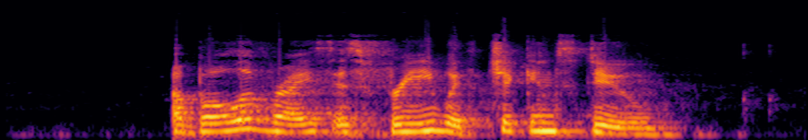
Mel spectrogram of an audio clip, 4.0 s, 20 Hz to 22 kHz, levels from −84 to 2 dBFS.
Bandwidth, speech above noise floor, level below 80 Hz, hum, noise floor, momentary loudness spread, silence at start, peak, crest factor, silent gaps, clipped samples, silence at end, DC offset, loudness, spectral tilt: 8 kHz; 57 dB; -56 dBFS; none; -69 dBFS; 8 LU; 0.85 s; 0 dBFS; 14 dB; none; under 0.1%; 0.65 s; under 0.1%; -13 LUFS; -5.5 dB/octave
